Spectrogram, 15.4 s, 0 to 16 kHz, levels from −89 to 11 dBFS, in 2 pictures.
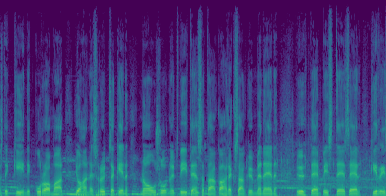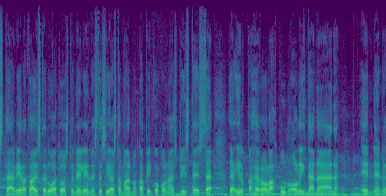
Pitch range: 105-120 Hz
